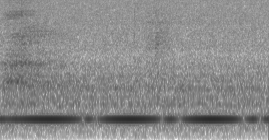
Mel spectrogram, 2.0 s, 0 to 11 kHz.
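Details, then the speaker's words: Repaired NUX Mod Core digital guitar pedal, formerly dead, first audio test: clean mid-pitched test tone swelling and dipping about every 0.6 seconds; the modulation effect is working properly. "that sounds like it's [Music] running don't know what effect I've got on I'm just but I can hear that changing speed"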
